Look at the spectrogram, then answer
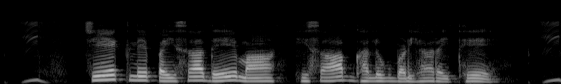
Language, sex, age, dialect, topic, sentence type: Chhattisgarhi, male, 36-40, Eastern, banking, statement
